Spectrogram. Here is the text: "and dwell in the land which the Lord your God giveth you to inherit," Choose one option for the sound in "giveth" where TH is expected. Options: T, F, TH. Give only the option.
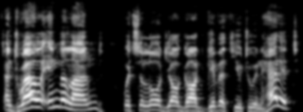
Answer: TH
